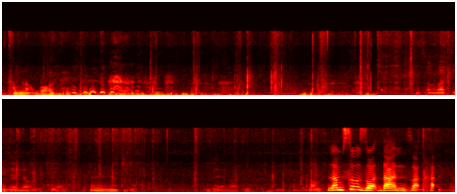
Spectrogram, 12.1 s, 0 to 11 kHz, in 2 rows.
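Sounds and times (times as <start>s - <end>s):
footsteps on dirt trail: 0.0s - 10.5s, 11.5s - 11.9s.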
